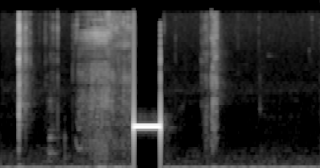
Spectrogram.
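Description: A short, loud single-pitch censor bleep of about a third of a second, a little before halfway, laid over a mishap while a graham cracker is snapped by hand. There are faint sharp snaps from the cracker before and after it.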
